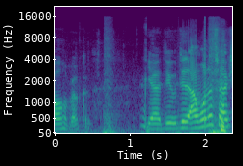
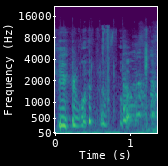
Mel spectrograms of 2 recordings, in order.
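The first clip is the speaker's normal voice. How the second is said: cracking up; laughing; 7 semitones higher, 5 dB quieter, slower than usual. Real, not acted. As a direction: laugh through the words. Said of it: "laughing like a hyena".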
